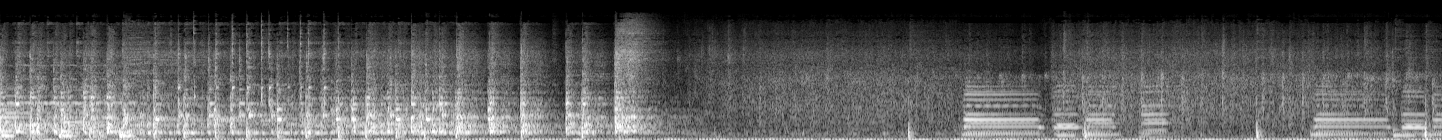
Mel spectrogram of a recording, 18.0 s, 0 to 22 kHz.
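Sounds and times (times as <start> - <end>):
band chord stabs: 0.0 - 2.2, 12.0 - 14.8, 16.4 - 18.0
loud drum passage: 0.0 - 8.6, 11.4 - 18.0.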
